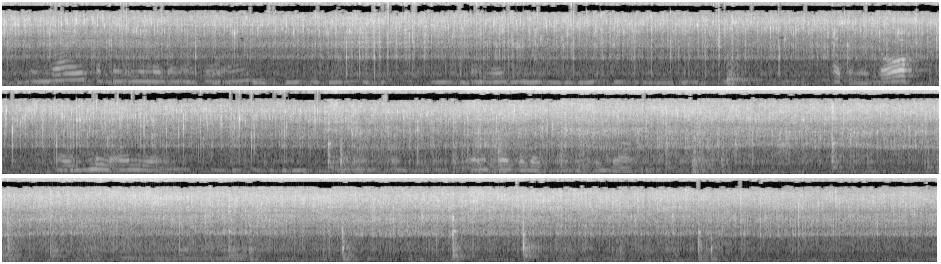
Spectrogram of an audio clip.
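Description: Pork chunks and sliced onion sizzling as they brown in oil in a stainless steel stock pot, with a steady hiss throughout. A wooden spatula stirs them, making scattered clicks and scrapes against the pot.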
